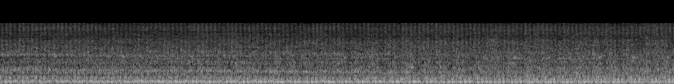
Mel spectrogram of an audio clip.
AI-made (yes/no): no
